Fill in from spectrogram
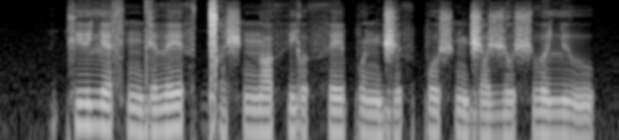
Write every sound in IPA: kʲ ɨ lʲ a s n d e ð e θ ɡ͡ǀ a ʃ n ɒ θ j ʊ θ e p ʊ n d͡ʒ ɨ θ p o ʃ n d͡ʒ ɒ ʒ ʊ ʃ ð ʊ lʲ u

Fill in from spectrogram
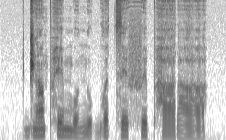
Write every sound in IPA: d͡ʒ ã˦ pʰ e˦ m o˨ n u˨ ɡʷ ɛ˦ t͡s e˦ f e˦ pʰ aː˨ ɾ aː˨

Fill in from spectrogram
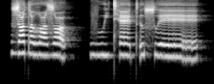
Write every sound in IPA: z ʊ dˤ ə˞ ʁʷ əː zˤ ʊ | v uː j tʰ æː tʼ ə sʷ ɛː

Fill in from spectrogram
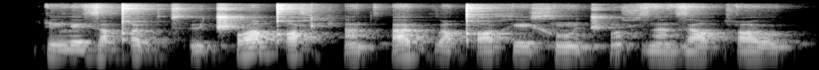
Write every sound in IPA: ʈ ĩ l e z e qʼ ʉ kʷ t͡sʼ ʉ t͡ʃʼ ɔ qʼ ɔ ħ t͡ʃʼ ã t͡sʼ a kʷ a qʼ ɔ x e x õ t͡ʃʼ õ ħ z ã z a qʰ o

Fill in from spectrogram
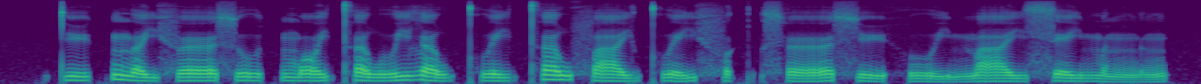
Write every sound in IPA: t̪ yː˨˥ k̚ n̪ ɐ˨˩ j f œː˨˧ s uː˨ t̚ m ɔː˨˥ j t̪ʰ ɐ˨ w uː˥ j l ɐ˨˥ w kʷʰ e˨ j t̪ʰ ɐ˥ w f aː˨ j kʷʰ e˨˥ j f ɐ˨ k̚ t͡sʰ œː˨˥ s yː˨˩ h uː˨˩ j m aː˧ j s e˧ j m ɐ˨˩ n ŋ ɐ˨˥ ŋ

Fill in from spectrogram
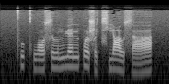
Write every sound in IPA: pʰ u˥˩ kʰ w ɔ˧˥ s ɹ̩˥ n̪ ɥ ɛ˥ n p ɤ˥˩ ʂ ɤ˩ t͡ɕʰ j ɑ˥˩ ʊ̯ s ä˧˥

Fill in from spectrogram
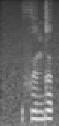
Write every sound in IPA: f ʏ ŋ ɡ ə

